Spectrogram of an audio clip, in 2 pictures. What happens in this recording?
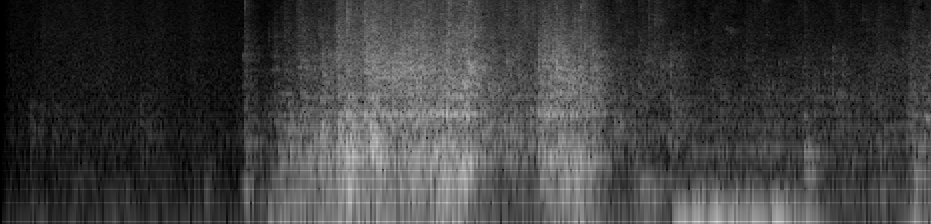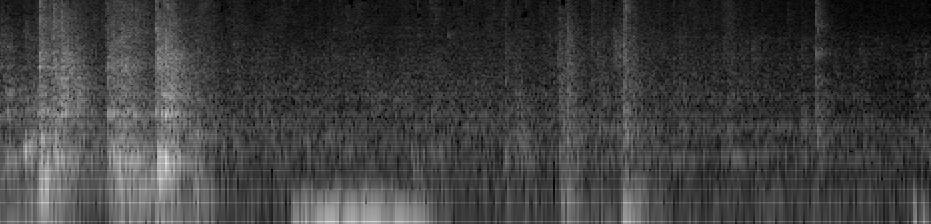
I am flushing the toilet and then open the window.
